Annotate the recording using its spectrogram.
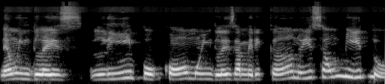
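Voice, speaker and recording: Dry and close with no echo, a woman's high-pitched voice carries a dark, mellow tone, moderate pace and ordinary pitch variation. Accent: strong northeastern Brazilian. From Northeast Brazil. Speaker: nurse researcher abroad. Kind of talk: webinar panel talk. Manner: halting.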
